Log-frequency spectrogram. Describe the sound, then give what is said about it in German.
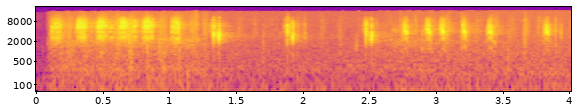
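A male superb lyrebird gives rapid, harsh, high-pitched chips and rasping notes during its courtship display. They repeat in uneven bursts with brief pauses, mimicking the alarm calls of various bird species. Fairly loud, with no voices. “Und für die Vogelweibchenohren, da klingt es sogar bedrohlich, weil der raffinierte Vogel, der macht da die Alarmrufe verschiedener Vogelarten nach.”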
